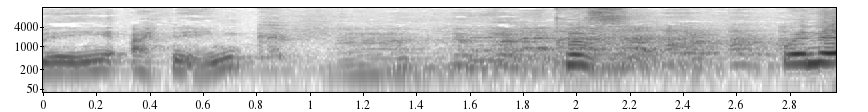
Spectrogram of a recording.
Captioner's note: audience laughing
